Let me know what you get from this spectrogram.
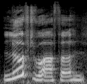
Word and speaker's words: Luftwaffe: Luftwaffe.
